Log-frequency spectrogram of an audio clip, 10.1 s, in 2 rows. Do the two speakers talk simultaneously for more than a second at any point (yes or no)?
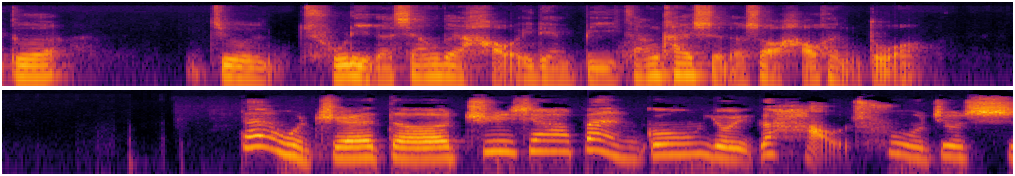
no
